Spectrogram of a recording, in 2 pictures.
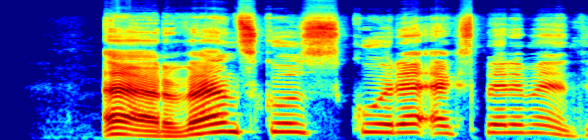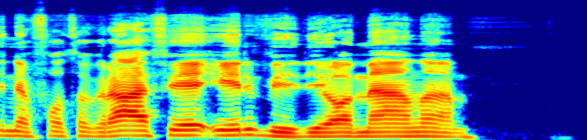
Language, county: Lithuanian, Kaunas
